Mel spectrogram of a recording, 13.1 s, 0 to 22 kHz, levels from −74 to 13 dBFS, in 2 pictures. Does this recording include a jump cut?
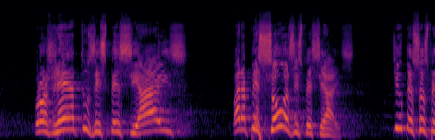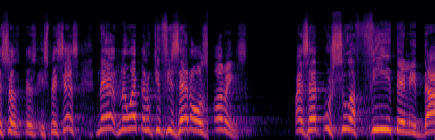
no; 0 cuts

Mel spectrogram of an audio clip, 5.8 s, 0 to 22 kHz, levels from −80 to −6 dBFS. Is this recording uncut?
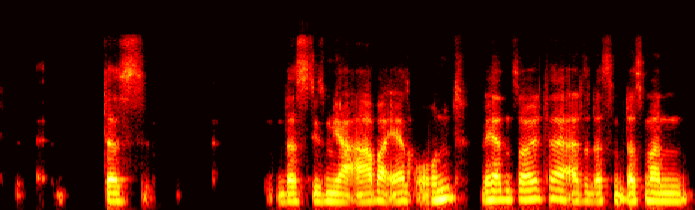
no; 2 cuts; at 2.6 s, 3.4 s

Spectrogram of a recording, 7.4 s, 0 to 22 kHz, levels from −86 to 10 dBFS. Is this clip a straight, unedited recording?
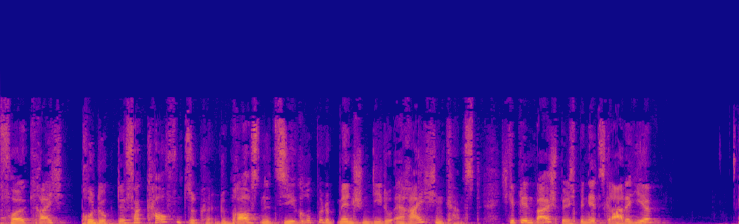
no; 1 cut; at 3.3 s

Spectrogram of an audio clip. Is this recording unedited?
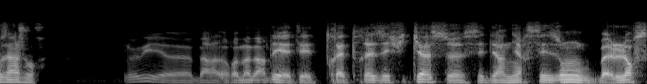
no; 1 cut; at 3.2 s

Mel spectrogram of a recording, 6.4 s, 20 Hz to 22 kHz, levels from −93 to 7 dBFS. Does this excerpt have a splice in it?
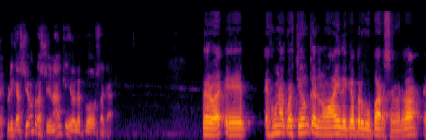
no; 0 cuts

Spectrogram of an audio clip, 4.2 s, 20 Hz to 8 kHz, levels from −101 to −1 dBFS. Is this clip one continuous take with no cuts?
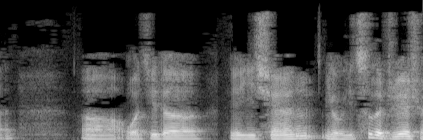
no; 1 cut; at 2.2 s

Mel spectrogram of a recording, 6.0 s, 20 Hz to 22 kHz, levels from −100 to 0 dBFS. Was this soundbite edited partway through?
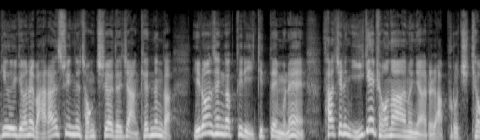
no; 0 cuts

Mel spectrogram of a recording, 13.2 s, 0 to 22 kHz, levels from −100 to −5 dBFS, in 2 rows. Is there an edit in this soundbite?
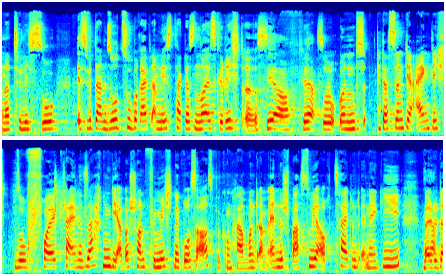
yes; 2 cuts; at 1.0 s, 6.7 s

